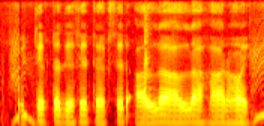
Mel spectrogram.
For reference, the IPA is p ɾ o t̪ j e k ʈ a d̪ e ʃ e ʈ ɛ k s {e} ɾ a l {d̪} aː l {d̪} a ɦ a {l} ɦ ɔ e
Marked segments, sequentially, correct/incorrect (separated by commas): correct, correct, correct, incorrect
